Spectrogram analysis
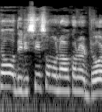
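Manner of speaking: high-pitched mock neighbor voice; neighbor calling out. Neighbors call down to kids after a knock, calling out.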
